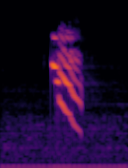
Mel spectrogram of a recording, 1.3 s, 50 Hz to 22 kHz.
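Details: Small bird visiting an osprey nest at Charlo, Montana, on October 8, 2017, giving one loud, sweet call that slides steeply downward, lasting about a third of a second, over a steady low hum.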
